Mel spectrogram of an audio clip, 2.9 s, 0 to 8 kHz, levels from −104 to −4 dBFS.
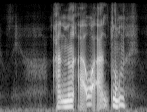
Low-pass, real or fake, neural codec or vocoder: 7.2 kHz; fake; autoencoder, 22.05 kHz, a latent of 192 numbers a frame, VITS, trained on many speakers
